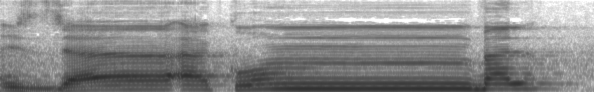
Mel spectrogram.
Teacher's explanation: Yang pertama, mim jumpa dengan ba, ikhfa syafawi.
